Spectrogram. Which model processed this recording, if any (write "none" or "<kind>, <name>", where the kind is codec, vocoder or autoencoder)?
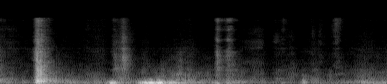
vocoder, WaveNeXt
